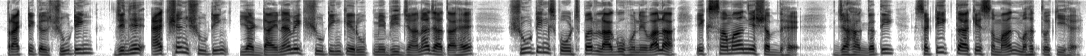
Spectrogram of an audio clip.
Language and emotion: Hindi, neutral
